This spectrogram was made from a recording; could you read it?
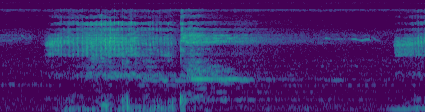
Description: my pitbull snores like he's human, no one can tell me that he's not.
